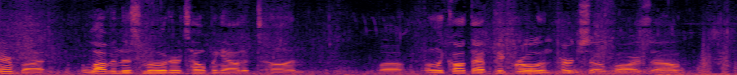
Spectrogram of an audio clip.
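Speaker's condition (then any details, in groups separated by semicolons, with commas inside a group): No condition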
